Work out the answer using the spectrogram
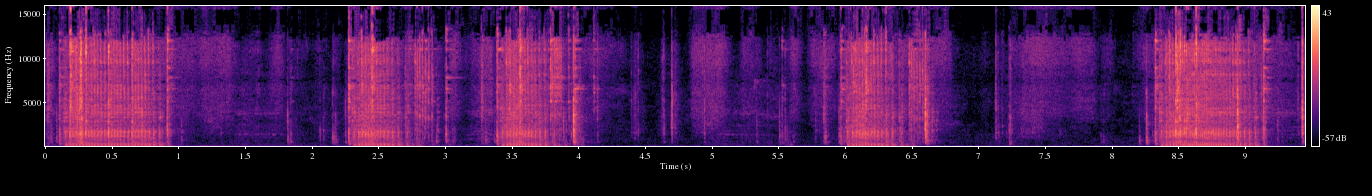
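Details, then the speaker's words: Husqvarna 136 chainsaw with replacement Hipa carburetor: blips to a scream then drops to a ragged, uneven idle between revs; low-speed carburetor setting needs a slight adjustment. "Uh sounds like we got to adjust the low speed um setting on it just a little bit, just a hair, and I think we'll be good to go."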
